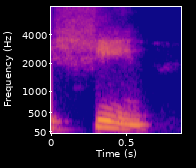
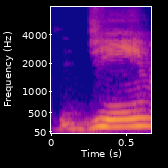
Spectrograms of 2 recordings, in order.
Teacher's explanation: sheem or a sheen are pronounced on the exact same area the only difference between the two is that in the sheen you don't touch the top part of your mouth but in a gene it touches it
